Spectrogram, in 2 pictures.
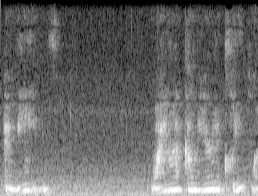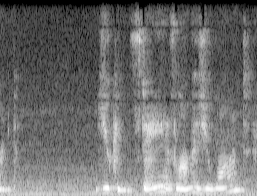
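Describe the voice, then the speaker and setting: Middle-aged mom on the phone, unhurried, lowish, tender and hesitant, dull distant line. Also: female voice, expressive, a little mellow. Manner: hesitant, motherly. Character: tender, eager, unpretentious middle-aged birth mother on a phone call. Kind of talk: naturalistic audio drama acting. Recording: distant muffled phone, faint noise.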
